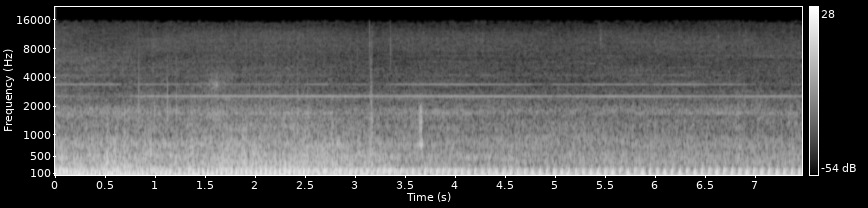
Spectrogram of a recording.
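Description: Motorcycle engine running while riding, its low sound turning into a distinct rapid, even beat after about three seconds as it settles to low revs.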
